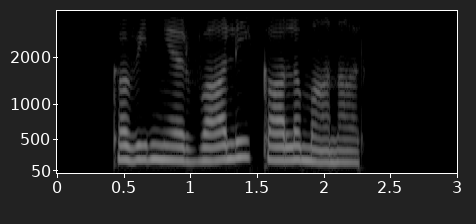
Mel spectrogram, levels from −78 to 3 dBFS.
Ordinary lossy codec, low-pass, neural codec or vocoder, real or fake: none; 3.6 kHz; codec, 16 kHz, 4.8 kbps, FACodec; fake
